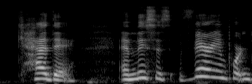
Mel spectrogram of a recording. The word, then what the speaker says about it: Cadet: a as in top so taking a word that comes up a lot in this song how would you pronounce it would you say Cadet or would you say Cade now if you've been paying attention you know the answer it is in fact kede and this is very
